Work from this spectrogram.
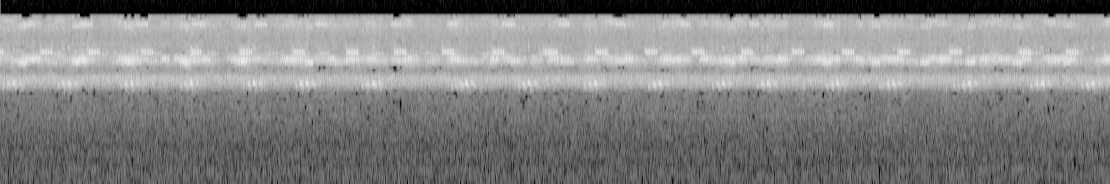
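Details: Crickets chirping together on a warm, humid summer night in the Midwest; high, pulsed trills repeat in loose, slightly uneven beats about twice a second, layered densely over a soft low background.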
